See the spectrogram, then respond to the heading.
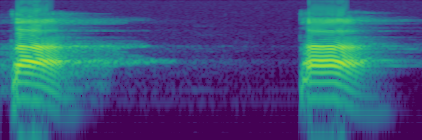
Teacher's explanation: a yang mudah dulu yang Ta duluah ini rileks lidah rileks ujung lidah kita naik ke atas posisi dia antara gusi dan gigi nempel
